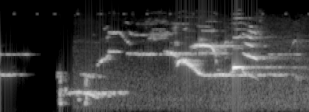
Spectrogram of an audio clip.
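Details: Common hill myna giving a varied run of clear whistles: a short low tone, a few broken mid notes, then loud gliding and slurred whistles that rise and fall, closing with softer notes.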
